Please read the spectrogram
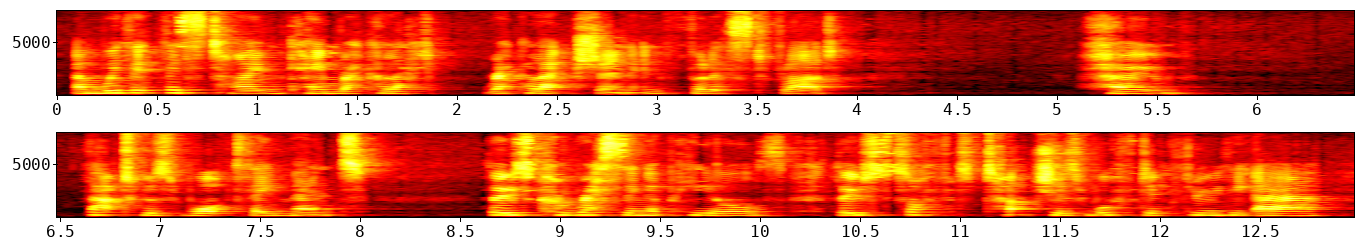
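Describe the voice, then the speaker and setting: A woman narrating a children's classic aloud as a teacher would, in an expressive storytelling style. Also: medium pitch, rough recording.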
